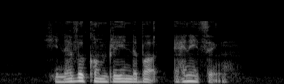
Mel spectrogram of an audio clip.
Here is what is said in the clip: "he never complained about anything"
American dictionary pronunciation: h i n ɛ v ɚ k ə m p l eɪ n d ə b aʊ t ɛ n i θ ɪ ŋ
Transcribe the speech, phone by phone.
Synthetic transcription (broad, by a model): h i n ɛ v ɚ k ə m p l eɪ n d ə b aʊ t ɛ n i θ ɪ ŋ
